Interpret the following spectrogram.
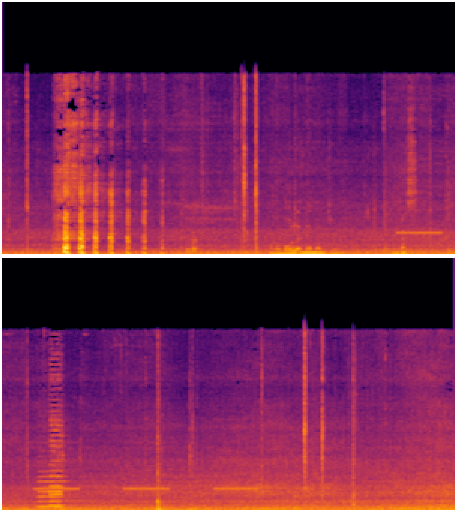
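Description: Car engine idling while the car stands still, heard from inside the cabin as a steady low rumble, with a short laugh about a second in.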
